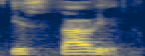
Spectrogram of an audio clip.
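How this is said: The sounds are reduced and run together. This is how native speakers say it. The speaker calls it right. "원어민은"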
